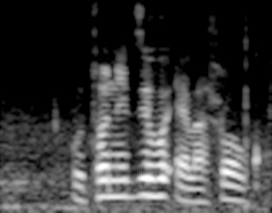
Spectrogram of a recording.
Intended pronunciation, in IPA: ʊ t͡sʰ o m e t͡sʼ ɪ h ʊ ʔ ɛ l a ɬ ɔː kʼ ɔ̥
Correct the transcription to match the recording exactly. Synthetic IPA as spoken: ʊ t͡sʰ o n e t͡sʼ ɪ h ʊ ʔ ɛ l a ɬ ɔː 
